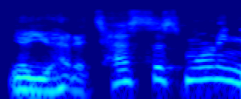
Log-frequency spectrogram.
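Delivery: high-pitched upbeat reassurance; eager encouragement. Retold or imitated. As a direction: lift him up like a beaming coach. Mentor reassuring after poor run.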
